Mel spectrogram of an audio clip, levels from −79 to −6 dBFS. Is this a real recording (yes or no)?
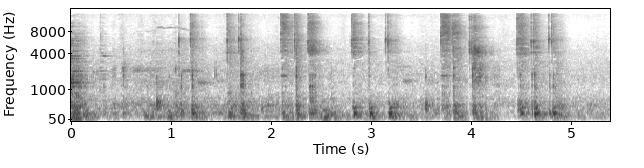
yes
